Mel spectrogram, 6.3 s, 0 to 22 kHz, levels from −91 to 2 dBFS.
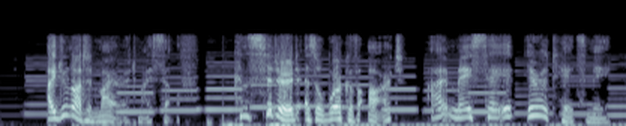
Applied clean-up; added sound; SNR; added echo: classical method spectral subtraction.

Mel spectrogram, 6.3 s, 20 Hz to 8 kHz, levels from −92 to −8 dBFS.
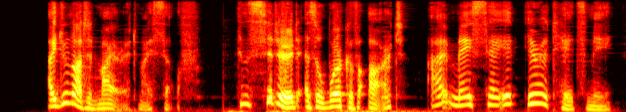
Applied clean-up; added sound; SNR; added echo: neural mask model DeepFilterNet 3.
